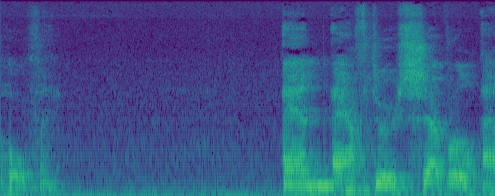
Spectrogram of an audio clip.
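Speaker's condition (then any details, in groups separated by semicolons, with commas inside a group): ALS; degenerative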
